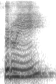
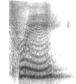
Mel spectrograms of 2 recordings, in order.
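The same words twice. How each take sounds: First: Three said a bit louder with a th; three, the number. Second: Tree with a t, higher and rising. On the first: Teacher repeats the number three for students. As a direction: voice the th clearly in three. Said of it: "Three, the number". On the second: Teacher repeats tree as the word for árbol. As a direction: hit the t in tree. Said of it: "Tree, el árbol". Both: Shown as a demonstration.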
